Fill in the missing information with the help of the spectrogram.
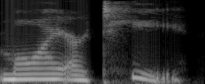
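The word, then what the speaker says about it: Máirt: Moving on to Tuesday, we have Mert, pronounced Moirt.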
